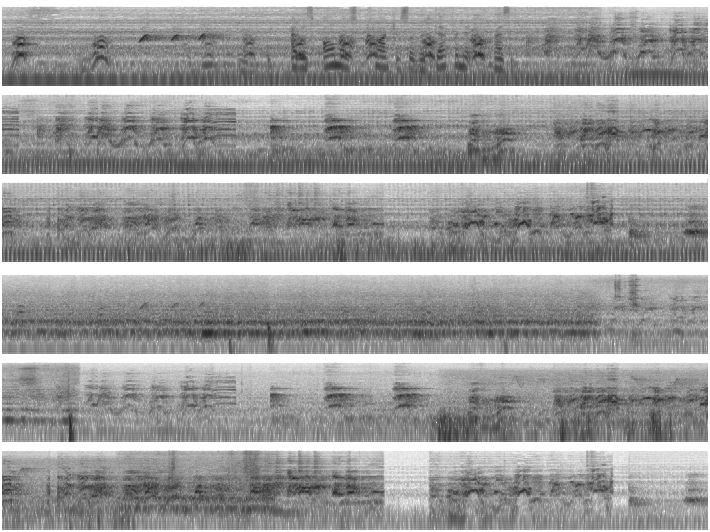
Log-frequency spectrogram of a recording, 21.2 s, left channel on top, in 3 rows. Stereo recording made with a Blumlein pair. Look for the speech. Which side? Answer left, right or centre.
left.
